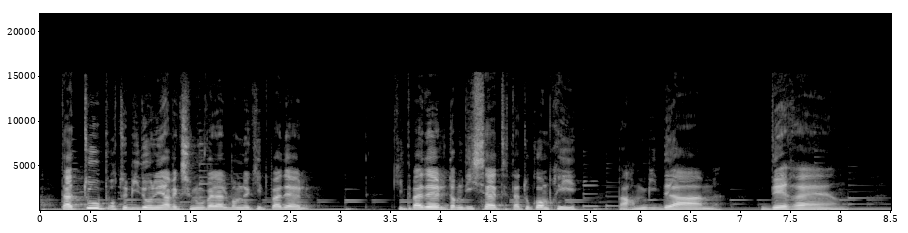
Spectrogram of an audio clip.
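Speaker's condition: No condition

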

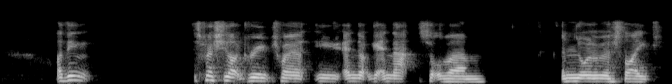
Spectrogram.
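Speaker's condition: Bilateral cleft lip and palate; congenital, severe

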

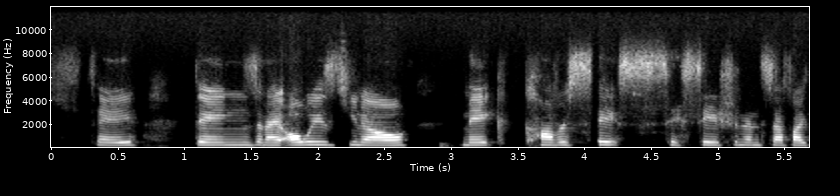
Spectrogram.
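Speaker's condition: Stutter; past speech therapy, used fluency strategies, phone listener once thought the line was cutting out; stutters through words, speech improves with drinking; repeated sounds, prolonged sounds

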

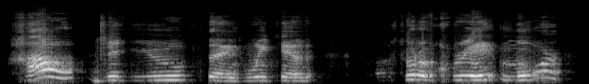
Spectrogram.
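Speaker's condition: Cerebral palsy

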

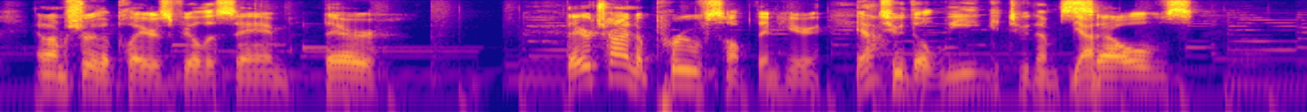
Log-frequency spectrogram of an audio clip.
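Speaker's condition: No condition

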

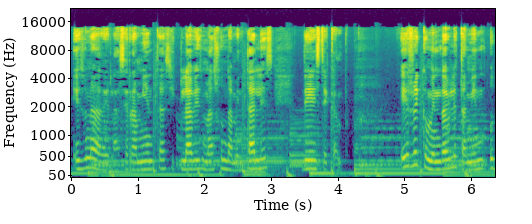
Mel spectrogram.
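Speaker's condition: No condition

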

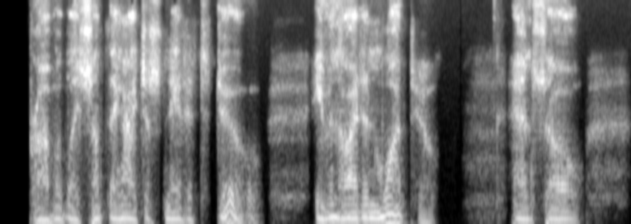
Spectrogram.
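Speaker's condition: Absent vocal cords; speech therapist saw no hope

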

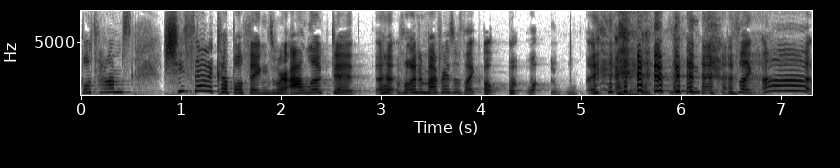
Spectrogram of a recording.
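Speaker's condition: No condition

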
